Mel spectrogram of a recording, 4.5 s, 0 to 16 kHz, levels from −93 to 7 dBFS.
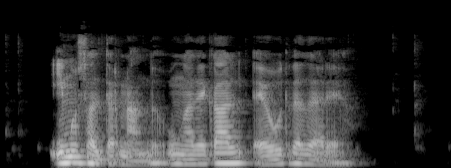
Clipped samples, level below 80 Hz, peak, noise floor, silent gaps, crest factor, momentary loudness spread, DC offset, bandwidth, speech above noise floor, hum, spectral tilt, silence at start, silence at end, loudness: under 0.1%; -50 dBFS; -6 dBFS; -64 dBFS; none; 18 dB; 10 LU; under 0.1%; 7.4 kHz; 43 dB; none; -7 dB/octave; 0.5 s; 1 s; -22 LUFS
